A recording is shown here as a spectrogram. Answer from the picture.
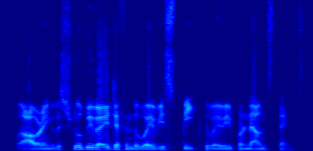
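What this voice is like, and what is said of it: Indian English accent. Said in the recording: “I'm from India ... when somebody from India speaks, his tone or his accent is different than an American”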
